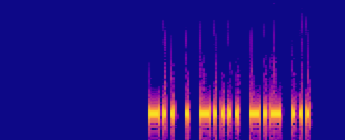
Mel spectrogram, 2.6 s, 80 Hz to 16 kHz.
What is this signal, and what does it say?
Morse code, heard as a keyed tone, about 44 wpm, 700 Hz. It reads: DE6KS
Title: Code Groups - 5 Letter:Numbers - 45wpm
